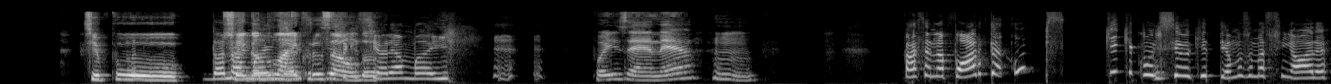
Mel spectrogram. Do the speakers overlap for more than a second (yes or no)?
yes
